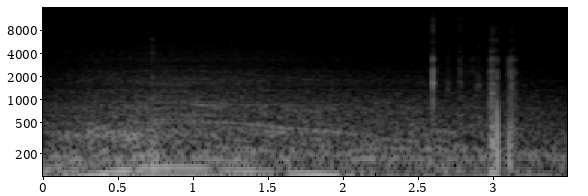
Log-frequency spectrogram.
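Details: 2005 Ford F-150 with 4.2 V6: low, smooth idle rumble with a clean throttle blip that rises and settles evenly, oil pressure steady when revved; engine sounds healthy, normal idle and rev.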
